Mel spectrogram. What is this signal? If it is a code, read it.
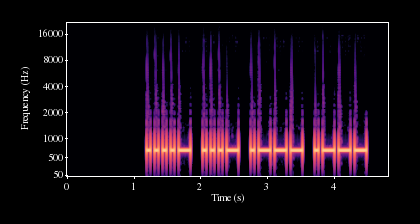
Morse code, heard as a keyed tone, about 20 wpm, 700 Hz. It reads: 4VJJ
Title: Four Challenging Letter-Number Combinations 20wpm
